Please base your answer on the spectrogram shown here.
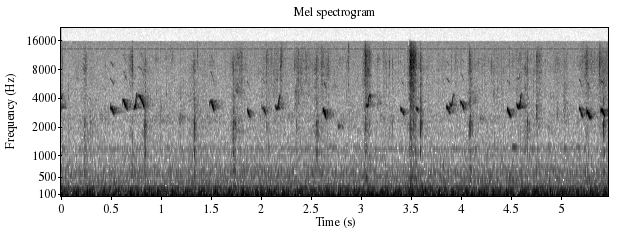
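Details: A group of 11- to 13-day-old chicks in a brooder keeps up a busy run of short, high, chirpy peeps, often paired or tripled, over a steady low background hum.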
